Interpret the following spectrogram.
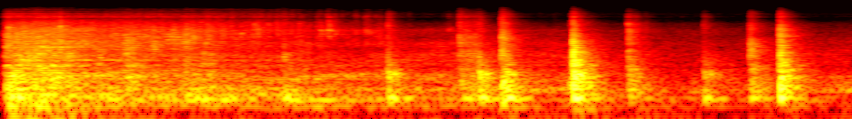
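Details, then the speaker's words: New shower pipework under a bathroom floor pressure-tested with outlets capped: water rushes in, then eases into scattered sharp creaks and ticks as the new pipes fill and settle; pipework holds pressure, no leak. "You can hear it cracking and creaking. So that's that one, pressurised up to there."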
